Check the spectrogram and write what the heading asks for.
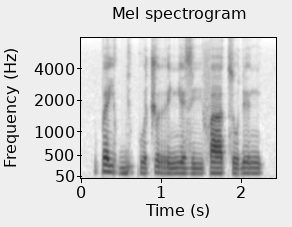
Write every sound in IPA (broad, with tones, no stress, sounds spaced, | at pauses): p ɛ˦ j ʊ˨ ɡ͡b i˨ kʷ a˨ t͡ʃ ʊ˦˨ r ɪ˨ ɲ e˨ z iː˨ f aː˦ t͡s u˨ ɗ ɪ˦ ŋ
